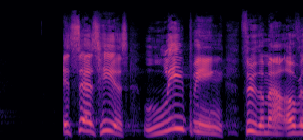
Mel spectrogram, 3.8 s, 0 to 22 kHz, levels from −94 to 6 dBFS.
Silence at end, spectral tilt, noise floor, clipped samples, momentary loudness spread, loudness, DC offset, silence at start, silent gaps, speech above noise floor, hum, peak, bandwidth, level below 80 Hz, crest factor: 0 s; -0.5 dB/octave; -82 dBFS; under 0.1%; 11 LU; -33 LUFS; under 0.1%; 0.8 s; none; 47 dB; none; -16 dBFS; 16.5 kHz; under -90 dBFS; 20 dB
